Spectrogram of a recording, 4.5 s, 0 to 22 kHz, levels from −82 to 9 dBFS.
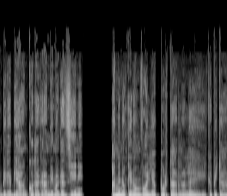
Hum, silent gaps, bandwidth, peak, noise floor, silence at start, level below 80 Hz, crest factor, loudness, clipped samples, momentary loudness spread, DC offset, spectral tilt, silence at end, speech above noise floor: none; none; 17.5 kHz; -2 dBFS; -67 dBFS; 0 s; -24 dBFS; 14 dB; -16 LUFS; under 0.1%; 7 LU; under 0.1%; -5.5 dB/octave; 0 s; 52 dB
